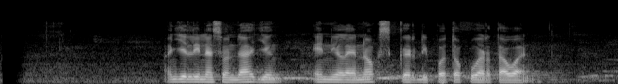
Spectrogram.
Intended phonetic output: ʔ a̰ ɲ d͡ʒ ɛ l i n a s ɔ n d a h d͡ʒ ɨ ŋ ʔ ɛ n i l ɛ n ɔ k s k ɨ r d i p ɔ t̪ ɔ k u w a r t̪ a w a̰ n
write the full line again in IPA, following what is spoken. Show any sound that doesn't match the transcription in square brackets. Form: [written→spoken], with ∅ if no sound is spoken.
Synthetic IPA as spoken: ʔ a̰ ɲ d͡ʒ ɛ l i n a s ɔ n d a h d͡ʒ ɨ ŋ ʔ ɛ n i l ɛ n ɔ k s k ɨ r d i p ɔ t̪ ɔ k u w a r t̪ a w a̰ n

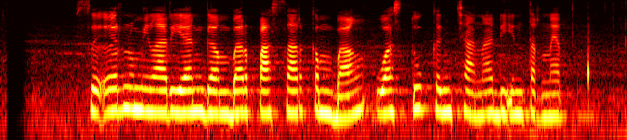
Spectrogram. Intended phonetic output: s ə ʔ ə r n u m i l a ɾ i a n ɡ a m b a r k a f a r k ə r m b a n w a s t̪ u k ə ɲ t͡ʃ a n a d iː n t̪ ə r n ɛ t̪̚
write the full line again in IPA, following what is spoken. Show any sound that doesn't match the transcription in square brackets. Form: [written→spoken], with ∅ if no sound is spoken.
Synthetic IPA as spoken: s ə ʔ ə r n u m i l a ɾ i a n ɡ a m b a r [k→p] a [f→s] a r k ə [r→∅] m b a [n→ŋ] w a s t̪ u k ə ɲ t͡ʃ a n a d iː n t̪ ə r n ɛ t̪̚

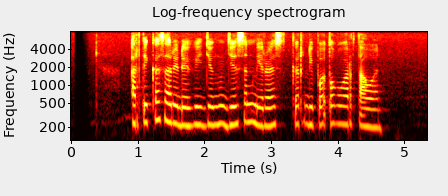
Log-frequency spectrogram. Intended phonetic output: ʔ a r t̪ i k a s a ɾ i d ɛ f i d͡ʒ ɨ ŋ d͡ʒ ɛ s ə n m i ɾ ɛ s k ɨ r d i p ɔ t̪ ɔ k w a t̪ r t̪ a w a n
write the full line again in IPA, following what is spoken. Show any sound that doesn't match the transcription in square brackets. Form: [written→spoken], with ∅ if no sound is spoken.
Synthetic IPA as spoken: ʔ a r t̪ i k a s a ɾ i d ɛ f i d͡ʒ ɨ ŋ d͡ʒ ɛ s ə n m i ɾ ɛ s k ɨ r d i p ɔ t̪ ɔ k w a [t̪→∅] r t̪ a w a n

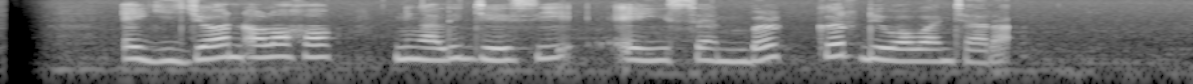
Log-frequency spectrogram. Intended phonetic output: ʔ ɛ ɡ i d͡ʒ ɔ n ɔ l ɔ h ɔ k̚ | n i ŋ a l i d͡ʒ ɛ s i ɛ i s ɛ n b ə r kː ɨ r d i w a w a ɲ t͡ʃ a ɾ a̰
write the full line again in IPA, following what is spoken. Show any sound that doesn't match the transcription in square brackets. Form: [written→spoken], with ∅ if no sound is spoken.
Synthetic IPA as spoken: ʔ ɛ ɡ i d͡ʒ ɔ n ɔ l ɔ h ɔ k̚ | n i ŋ a l i d͡ʒ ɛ s i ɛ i s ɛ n b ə r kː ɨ r d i w a w a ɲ t͡ʃ a ɾ a̰

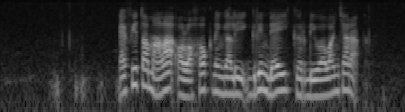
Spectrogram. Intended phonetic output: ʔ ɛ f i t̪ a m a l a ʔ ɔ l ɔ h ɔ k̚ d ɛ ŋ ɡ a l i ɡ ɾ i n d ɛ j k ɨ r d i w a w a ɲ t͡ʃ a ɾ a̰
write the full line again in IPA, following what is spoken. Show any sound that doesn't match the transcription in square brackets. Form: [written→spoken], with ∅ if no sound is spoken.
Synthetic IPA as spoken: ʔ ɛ f i t̪ a m a l a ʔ ɔ l ɔ h ɔ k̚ [d→n] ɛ ŋ ɡ a l i ɡ ɾ i n d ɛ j k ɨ r d i w a w a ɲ t͡ʃ a ɾ a̰

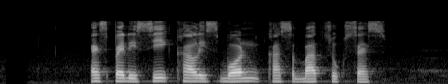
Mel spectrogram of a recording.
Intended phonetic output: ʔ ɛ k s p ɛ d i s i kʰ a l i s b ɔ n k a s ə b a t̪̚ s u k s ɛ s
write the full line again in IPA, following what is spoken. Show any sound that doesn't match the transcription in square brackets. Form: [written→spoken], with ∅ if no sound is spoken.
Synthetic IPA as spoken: ʔ ɛ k s p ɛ d i s i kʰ a l i s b ɔ n k a s ə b a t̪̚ s u k s ɛ s

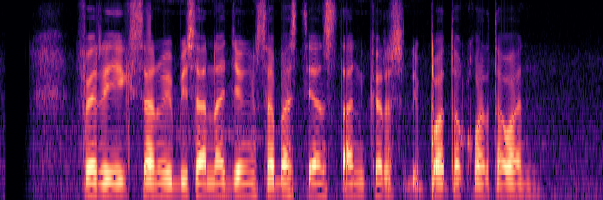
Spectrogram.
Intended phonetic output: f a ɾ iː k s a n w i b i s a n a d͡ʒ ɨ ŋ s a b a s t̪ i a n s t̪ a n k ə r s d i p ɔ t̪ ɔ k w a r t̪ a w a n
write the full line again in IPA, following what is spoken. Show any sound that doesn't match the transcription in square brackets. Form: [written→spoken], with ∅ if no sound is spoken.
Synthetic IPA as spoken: f [a→ɛ] ɾ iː k s a n w i b i s a n a d͡ʒ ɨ ŋ s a b a s t̪ i a n s t̪ a n k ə r s d i p ɔ t̪ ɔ k w a r t̪ a w a n

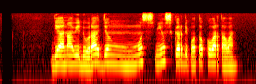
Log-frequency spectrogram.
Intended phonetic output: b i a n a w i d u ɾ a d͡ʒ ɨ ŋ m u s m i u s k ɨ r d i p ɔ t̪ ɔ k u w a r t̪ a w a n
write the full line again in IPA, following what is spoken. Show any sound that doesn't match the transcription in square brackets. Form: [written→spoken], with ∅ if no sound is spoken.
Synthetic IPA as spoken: [b→d] i a n a w i d u ɾ a d͡ʒ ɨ ŋ m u s m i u s k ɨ r d i p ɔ t̪ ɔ k u w a r t̪ a w a n

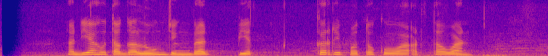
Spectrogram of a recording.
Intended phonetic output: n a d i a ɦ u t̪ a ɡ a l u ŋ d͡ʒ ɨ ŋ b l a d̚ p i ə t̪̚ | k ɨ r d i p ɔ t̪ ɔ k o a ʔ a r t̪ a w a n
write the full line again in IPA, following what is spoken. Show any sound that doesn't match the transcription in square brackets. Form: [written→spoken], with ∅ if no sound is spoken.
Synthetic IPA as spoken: n a d i a ɦ u t̪ a ɡ a l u ŋ d͡ʒ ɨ ŋ b [l→ɾ] a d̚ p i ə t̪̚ | k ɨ r d i p ɔ t̪ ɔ k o a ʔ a r t̪ a w a n

